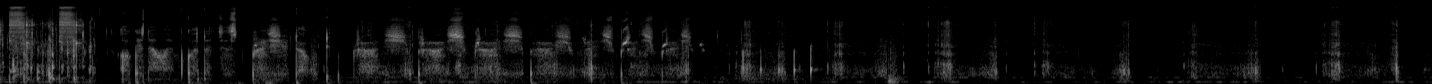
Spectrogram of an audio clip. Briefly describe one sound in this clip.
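Hands rustle and brush close by.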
